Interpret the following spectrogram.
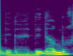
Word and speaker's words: Édimbourg: Lors de l'arc des vampires d'Édimbourg, et on sait qu'il y avait un royaume d'Édimbourg, enfin voilà, ouais, d'Édimbourg, c'est bien comme ça que ça se prononce.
